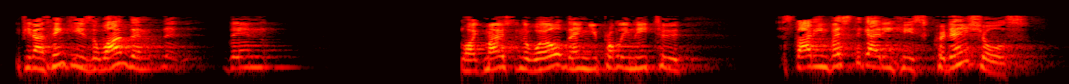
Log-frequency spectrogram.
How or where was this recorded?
large echoing room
